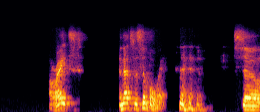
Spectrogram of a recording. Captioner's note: laugh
